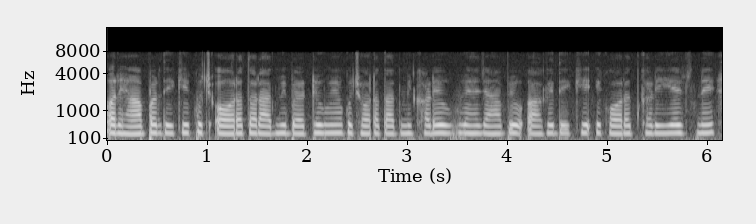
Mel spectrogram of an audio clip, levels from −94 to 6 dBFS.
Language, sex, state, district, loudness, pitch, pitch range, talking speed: Hindi, female, Chhattisgarh, Kabirdham, -18 LUFS, 220 Hz, 215-230 Hz, 255 wpm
